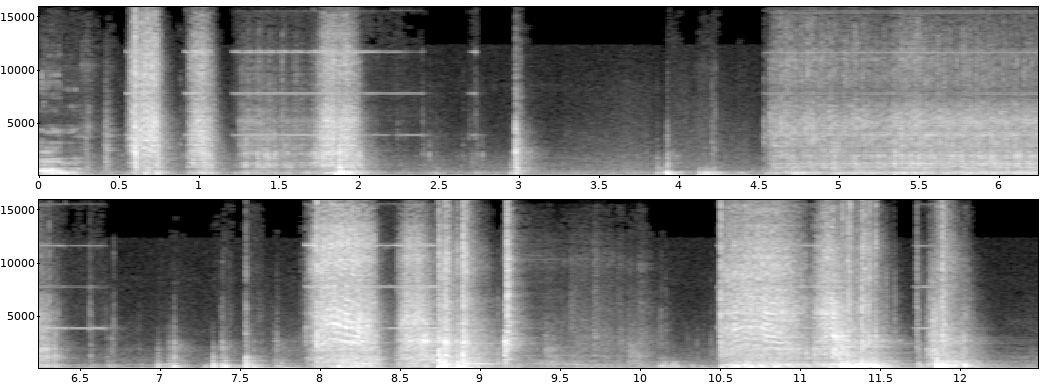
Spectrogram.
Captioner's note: drill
